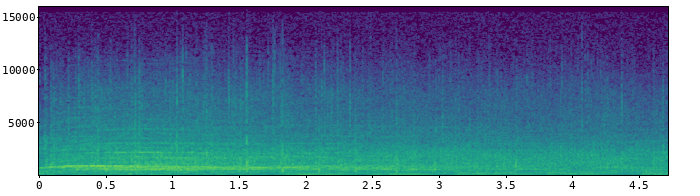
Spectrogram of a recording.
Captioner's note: audience applauding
